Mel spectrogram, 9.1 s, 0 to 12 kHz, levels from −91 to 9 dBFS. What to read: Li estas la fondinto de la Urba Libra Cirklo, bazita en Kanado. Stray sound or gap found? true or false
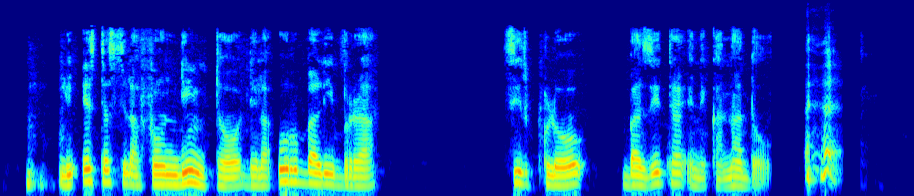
true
